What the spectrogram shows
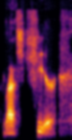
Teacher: So it's actually a lot easier and faster to blend the T into a CH by pushing, keeping the flow of air pushing through the T, which creates an SH sound, and then going into the Y. And so the T disappears and is replaced by a CH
